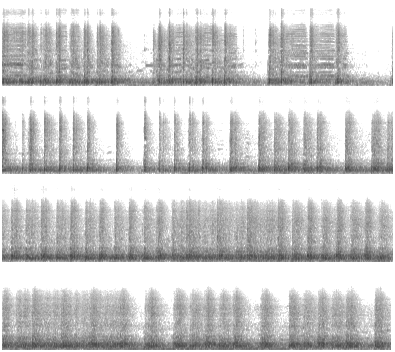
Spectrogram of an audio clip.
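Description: Marching-band snare drums playing a rapid, steady cadence, the strokes thinning briefly twice near the start before the full beat picks up again.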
